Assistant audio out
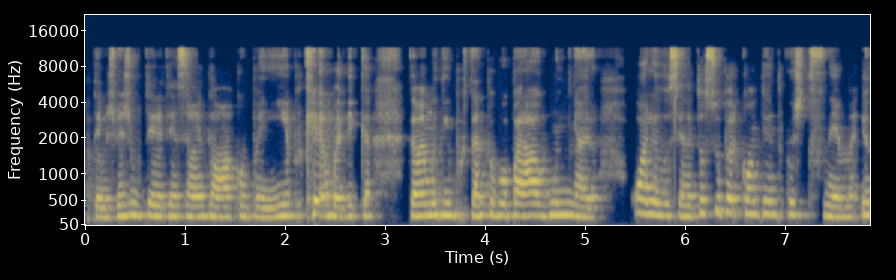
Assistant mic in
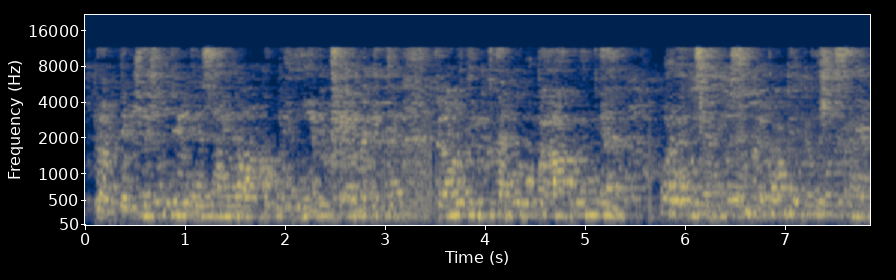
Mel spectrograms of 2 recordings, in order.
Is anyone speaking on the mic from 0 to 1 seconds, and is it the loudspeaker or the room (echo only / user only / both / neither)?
echo only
